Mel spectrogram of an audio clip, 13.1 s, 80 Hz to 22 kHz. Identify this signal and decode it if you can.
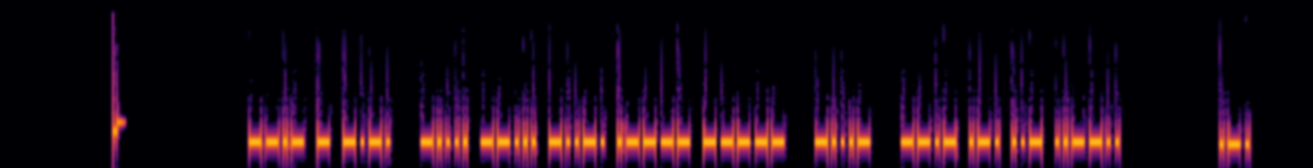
Morse code, heard as a keyed tone, about 28 wpm, 700 Hz. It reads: QTC 67/10 <BT> QRU? R
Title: Worked All Europe DX Contest - QTC Exchange - 28wpm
